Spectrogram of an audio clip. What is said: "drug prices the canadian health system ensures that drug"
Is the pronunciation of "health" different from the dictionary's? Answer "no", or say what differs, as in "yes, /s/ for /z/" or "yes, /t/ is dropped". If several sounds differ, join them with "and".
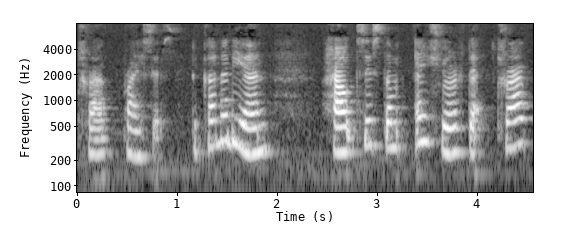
yes, /t/ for /θ/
